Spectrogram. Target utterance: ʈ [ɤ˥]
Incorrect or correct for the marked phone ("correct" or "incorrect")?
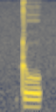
incorrect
